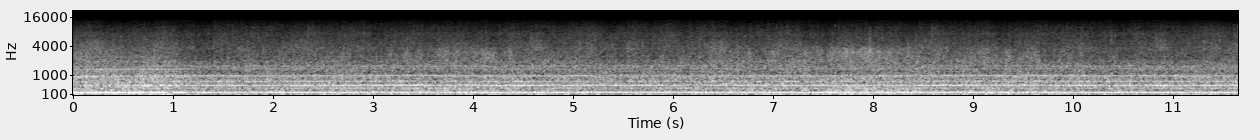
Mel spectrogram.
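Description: A jet ski engine hums steadily as it skims over calm water.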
